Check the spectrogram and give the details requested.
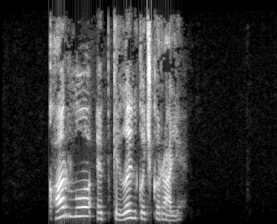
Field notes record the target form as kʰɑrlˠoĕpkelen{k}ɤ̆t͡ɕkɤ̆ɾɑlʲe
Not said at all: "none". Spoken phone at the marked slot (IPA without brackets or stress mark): k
